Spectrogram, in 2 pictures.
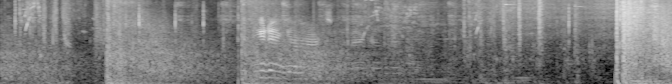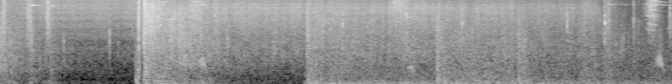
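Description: Wooden walls slam into place in quick bursts of building.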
